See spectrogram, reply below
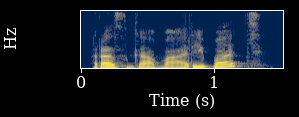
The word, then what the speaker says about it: разговаривать: Ja, das ist ein langes Wort, deswegen sollte man darauf achten, auch alle Silben auszusprechen. Ich sage es nochmal langsam, also reden, sprechen heißt Vat. разговаривать.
